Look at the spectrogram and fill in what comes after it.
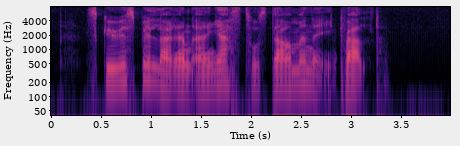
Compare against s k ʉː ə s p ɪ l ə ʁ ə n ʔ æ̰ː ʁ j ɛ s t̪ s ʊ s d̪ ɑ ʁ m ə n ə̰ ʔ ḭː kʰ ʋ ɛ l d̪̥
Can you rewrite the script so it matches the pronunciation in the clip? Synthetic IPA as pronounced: s k ʉː ə s p ɪ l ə ʁ ə n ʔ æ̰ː ʁ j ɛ s t̪ h ʊ s d̪ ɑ ʁ m ə n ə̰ ʔ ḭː kʰ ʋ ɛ l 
